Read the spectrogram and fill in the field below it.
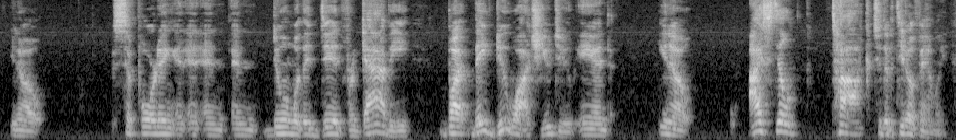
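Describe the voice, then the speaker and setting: A man hosts casual, off-the-cuff drama commentary, speaking emphatically, repeating himself and checking in with listeners through "okay?" and "right?". His medium-pitched voice is pushed and bright, and he sits far from the mic on a low-quality recording.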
